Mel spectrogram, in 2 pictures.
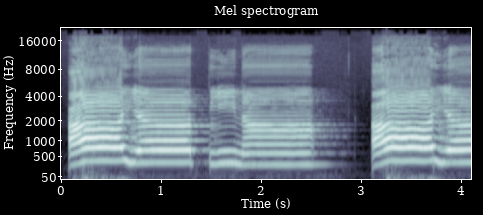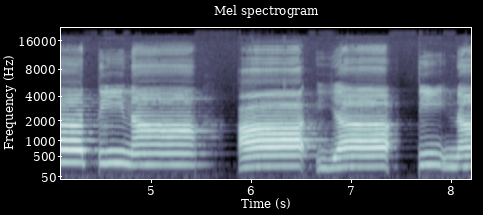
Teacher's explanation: نا کو کھینچیں گے کیونکہ یہاں پر آلریڈی الف مدہ ہو رہا ہے، الف خالی ہے، اس سے پہلے زبر ہے۔ · تی کو ہم جل پڑھ رہے، باقی سب کو کھینچنا ہے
